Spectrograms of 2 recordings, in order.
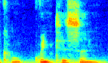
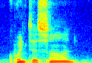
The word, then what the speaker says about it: Quintesson: line this is the quintessent judge now it's funny uh over the years i've heard uh two different pronunciations quintesson or quintessen i've always usually say like quintesson who are from quintessa that little bit of a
